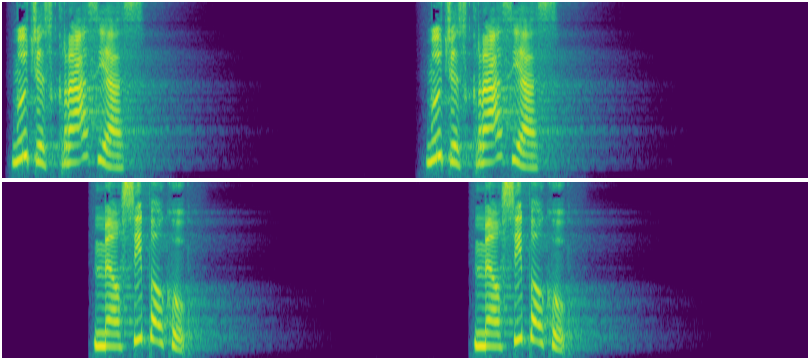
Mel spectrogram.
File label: Many Thanks Pronunciation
